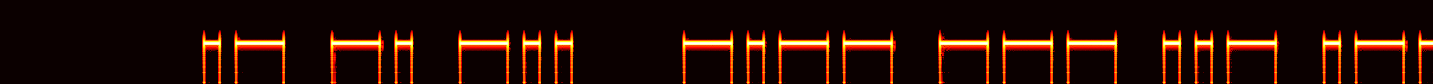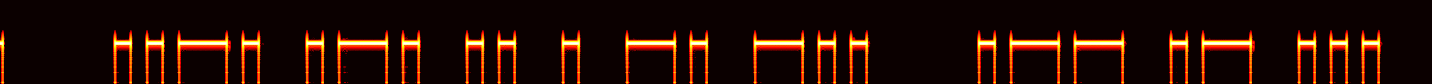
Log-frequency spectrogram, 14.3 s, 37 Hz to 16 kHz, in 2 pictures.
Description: Morse code, heard as a keyed tone, about 15 wpm, 700 Hz. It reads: AND YOUR FRIEND WAS
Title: Sentences from Top 1400 Words 15wpm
